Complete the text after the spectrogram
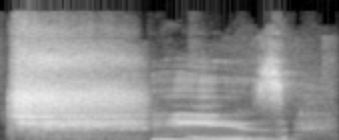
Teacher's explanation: cheese has that little T sound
